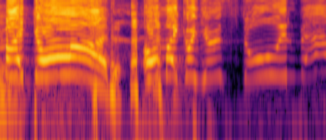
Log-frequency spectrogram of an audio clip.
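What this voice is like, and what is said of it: Yelling. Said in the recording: “stop yelling”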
